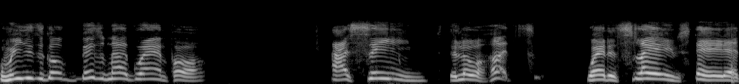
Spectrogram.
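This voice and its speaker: This man's pitch is extremely high and his intonation lively, at a fairly slow pace. He leaves long, frequent pauses, and the sound is dry and close with no echo. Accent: Louisiana. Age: 70s. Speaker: elder panelist. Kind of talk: testimony.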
